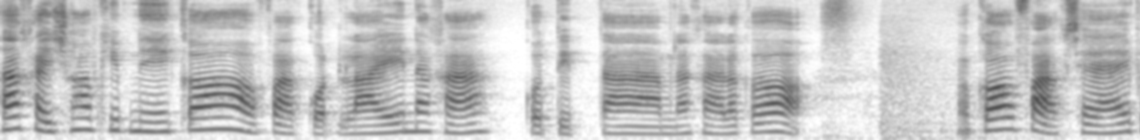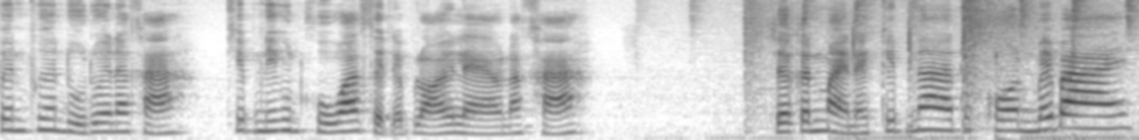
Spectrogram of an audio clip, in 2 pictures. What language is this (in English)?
Thai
